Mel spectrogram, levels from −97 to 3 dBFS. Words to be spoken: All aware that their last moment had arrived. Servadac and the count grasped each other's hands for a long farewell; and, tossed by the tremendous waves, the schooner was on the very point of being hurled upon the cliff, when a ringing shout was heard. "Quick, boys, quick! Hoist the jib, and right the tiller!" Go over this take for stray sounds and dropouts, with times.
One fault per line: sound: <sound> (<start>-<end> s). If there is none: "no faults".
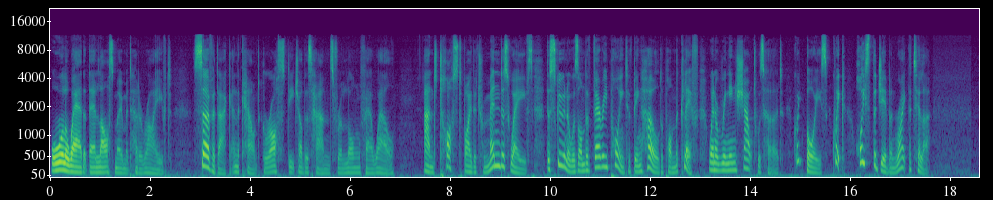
no faults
